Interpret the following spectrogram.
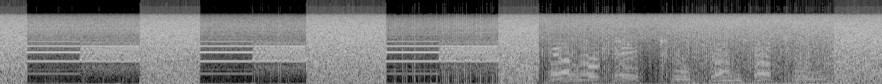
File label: FM voice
